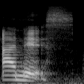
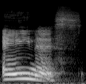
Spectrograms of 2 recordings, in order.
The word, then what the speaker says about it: Anys: Okay, first things first, how you pronounce my name. Imane Anys. It's not anus, okay?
